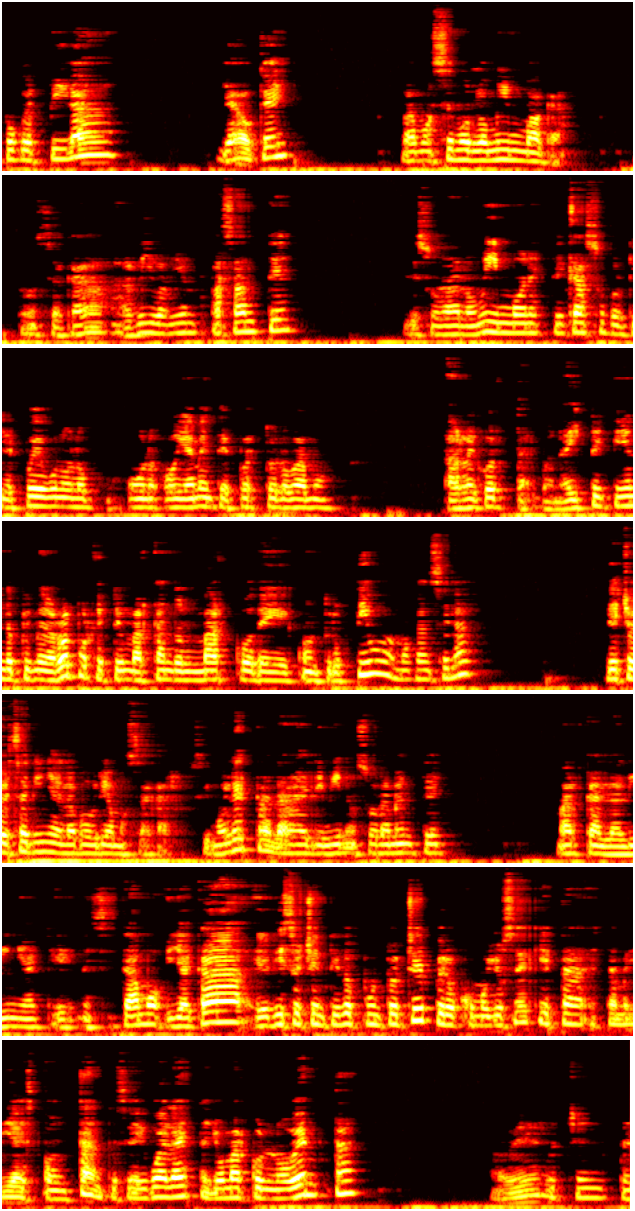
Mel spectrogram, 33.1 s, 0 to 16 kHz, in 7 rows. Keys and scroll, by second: 6.6 Escape, 19.4 BackSpace.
